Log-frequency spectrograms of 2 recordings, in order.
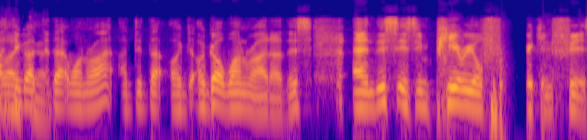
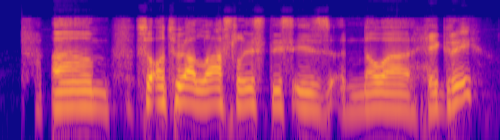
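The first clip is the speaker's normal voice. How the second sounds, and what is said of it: Puts on an accent. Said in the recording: “Ooh, that was good. Good accent there.”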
